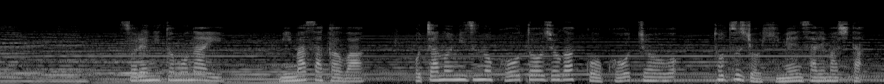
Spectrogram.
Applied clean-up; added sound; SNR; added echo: none; Wind instrument, woodwind instrument; 16 dB; none.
